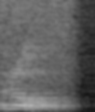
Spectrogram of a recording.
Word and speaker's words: rho: So density symbol rho means we pronounce this symbol like rho.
